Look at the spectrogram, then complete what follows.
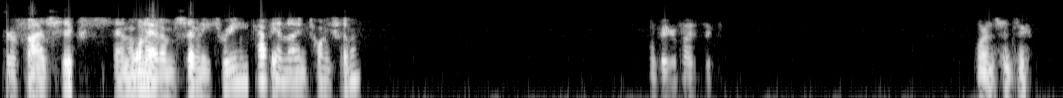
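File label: Simulcast police department, scanner audio trunk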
